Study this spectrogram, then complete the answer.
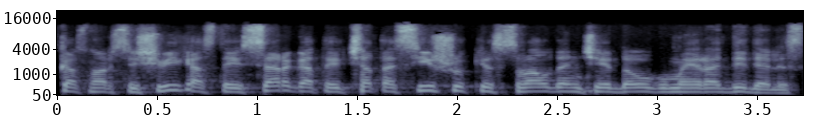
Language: Lithuanian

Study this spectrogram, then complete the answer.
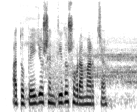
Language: Galician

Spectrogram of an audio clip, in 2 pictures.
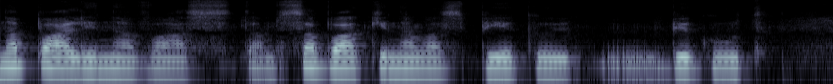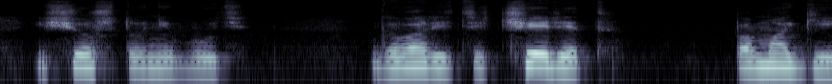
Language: Russian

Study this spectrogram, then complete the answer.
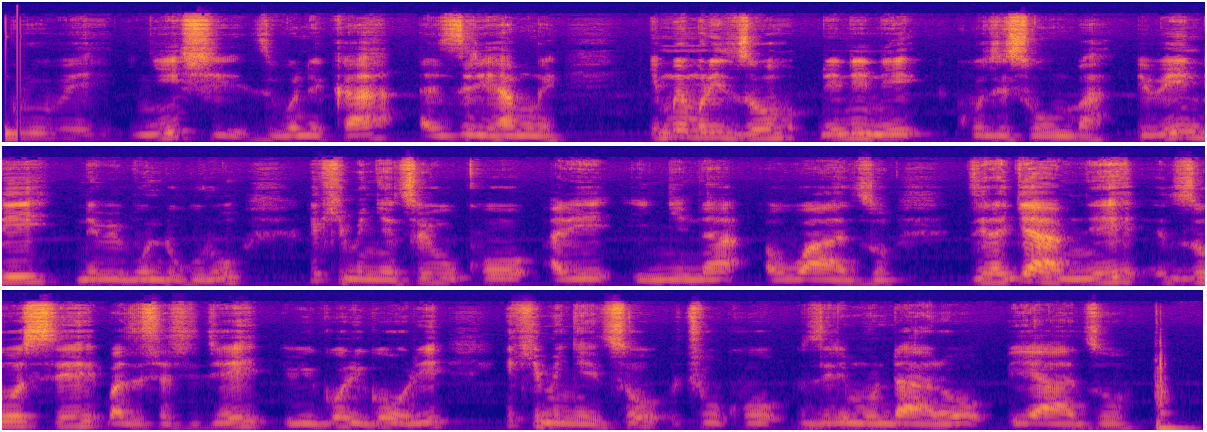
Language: Rundi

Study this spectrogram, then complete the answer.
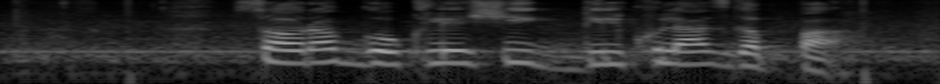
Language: Marathi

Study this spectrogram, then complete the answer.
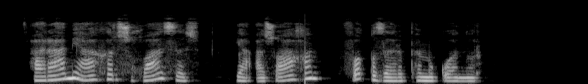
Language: Kabardian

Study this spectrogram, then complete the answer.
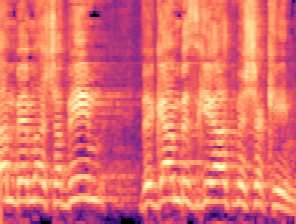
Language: Hebrew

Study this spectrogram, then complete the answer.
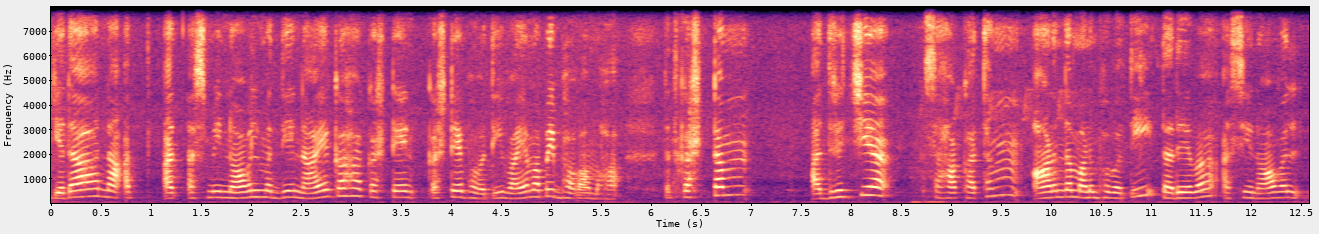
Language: Sanskrit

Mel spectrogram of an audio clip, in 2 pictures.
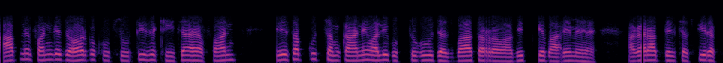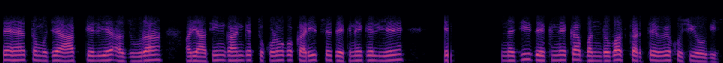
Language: Urdu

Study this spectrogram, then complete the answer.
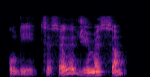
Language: Kabyle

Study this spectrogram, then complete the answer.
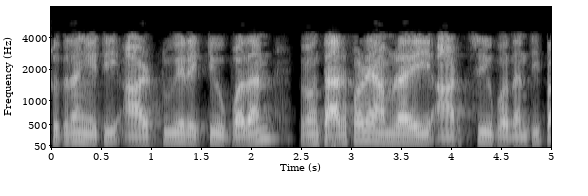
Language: Bangla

